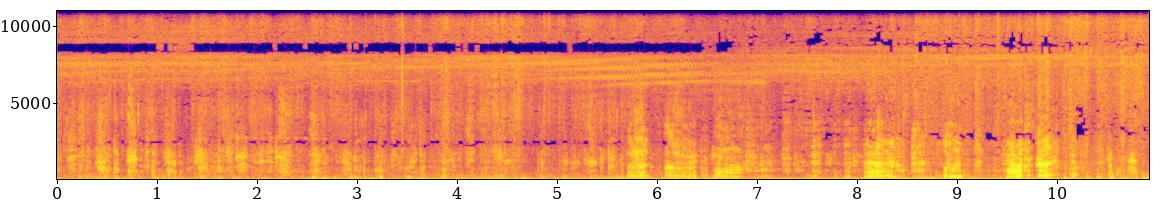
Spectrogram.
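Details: Black and yellow female Labrador Retriever puppies, field type, 197 days old, during a noon break alongside a 12-year-old Labrador; steady rapid panting, about three breaths a second, growing stronger toward the end with a brief whimpery note.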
